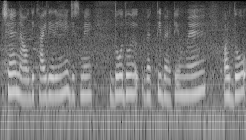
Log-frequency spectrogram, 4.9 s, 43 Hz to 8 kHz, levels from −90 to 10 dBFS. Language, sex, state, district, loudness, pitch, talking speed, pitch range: Hindi, female, Delhi, New Delhi, -17 LUFS, 230 Hz, 170 wpm, 220-245 Hz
